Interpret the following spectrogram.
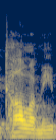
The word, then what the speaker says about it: Ptolemy: We say Ptolemy, but it's spelled with a P.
